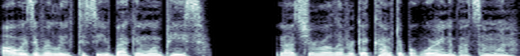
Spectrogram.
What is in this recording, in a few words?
Ambient Barks, en; Warframe; Mall Romance; Lettie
